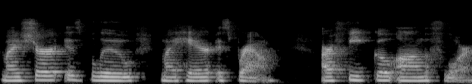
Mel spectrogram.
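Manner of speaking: calm, steady, even, level tone. Demonstrating how to state an expectation, in an even tone. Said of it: "So it's that even tone".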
